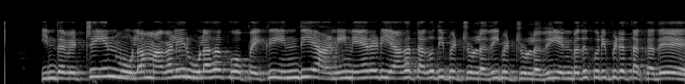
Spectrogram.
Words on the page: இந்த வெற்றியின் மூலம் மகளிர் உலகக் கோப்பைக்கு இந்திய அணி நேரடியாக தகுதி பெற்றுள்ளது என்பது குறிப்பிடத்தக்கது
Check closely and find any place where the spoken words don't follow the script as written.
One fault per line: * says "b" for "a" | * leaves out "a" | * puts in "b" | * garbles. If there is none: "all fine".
* puts in "பெற்றுள்ளது"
